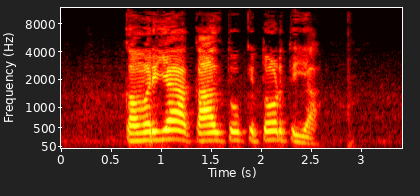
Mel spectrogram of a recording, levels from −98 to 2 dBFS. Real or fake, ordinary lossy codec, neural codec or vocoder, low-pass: real; Opus, 32 kbps; none; 10.8 kHz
